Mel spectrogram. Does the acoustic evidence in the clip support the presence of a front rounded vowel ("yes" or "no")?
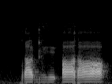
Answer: yes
